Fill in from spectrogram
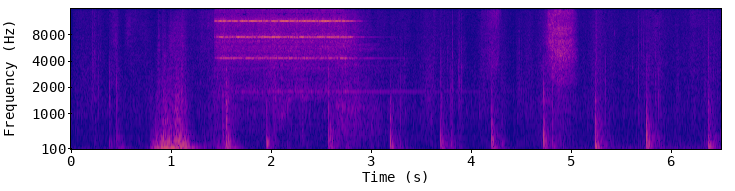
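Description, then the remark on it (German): An apartment doorbell rings once with a bright, sustained electronic tone lasting over a second, followed by a series of steady footsteps moving across the floor. “Auf einmal klingelt es an Noras Wohnungstür.”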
